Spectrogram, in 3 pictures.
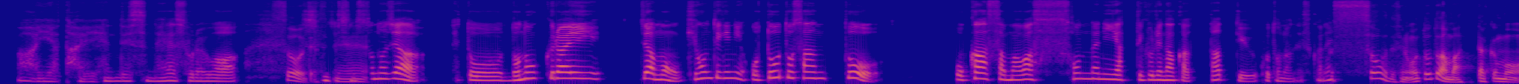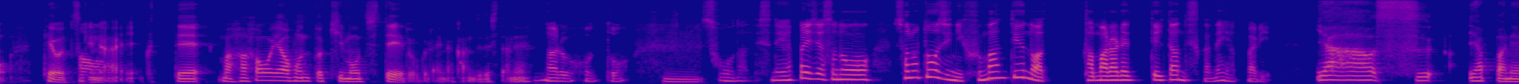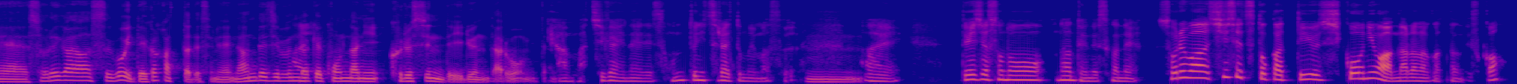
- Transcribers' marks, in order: none
- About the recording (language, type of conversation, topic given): Japanese, advice, 介護の負担を誰が担うかで家族が揉めている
